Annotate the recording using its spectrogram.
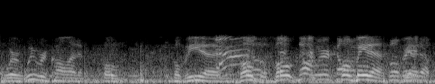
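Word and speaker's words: Bóveda: That's a Spanish word. It's not Boveda, you dummy. Yeah, it's Boveda.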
